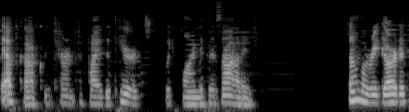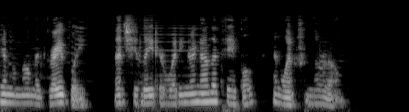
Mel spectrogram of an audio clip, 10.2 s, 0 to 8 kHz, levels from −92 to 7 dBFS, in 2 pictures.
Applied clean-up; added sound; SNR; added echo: neural mask model DeepFilterNet 3.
